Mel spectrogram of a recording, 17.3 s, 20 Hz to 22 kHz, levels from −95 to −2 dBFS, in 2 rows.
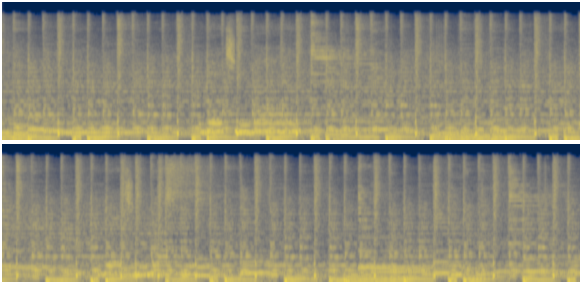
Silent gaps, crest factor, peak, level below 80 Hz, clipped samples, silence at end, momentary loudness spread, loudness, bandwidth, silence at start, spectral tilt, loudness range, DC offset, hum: none; 16 dB; 0 dBFS; -26 dBFS; under 0.1%; 0 s; 3 LU; -16 LUFS; 16 kHz; 0 s; -4.5 dB/octave; 1 LU; under 0.1%; none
